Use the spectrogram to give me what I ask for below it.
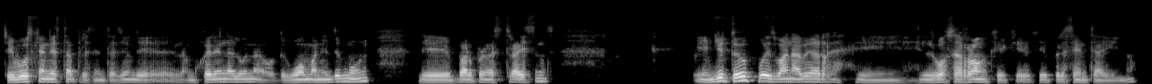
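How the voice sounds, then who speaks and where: A man's voice: fairly low pitch, a little slow. A man talking casually about films, rambling with many fillers and tag questions. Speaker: film commentator. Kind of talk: casual film commentary. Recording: dull lo-fi recording.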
